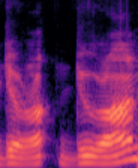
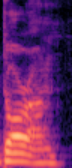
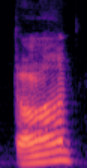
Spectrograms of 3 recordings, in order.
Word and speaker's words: Doran: Duran? Doran. Doran?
